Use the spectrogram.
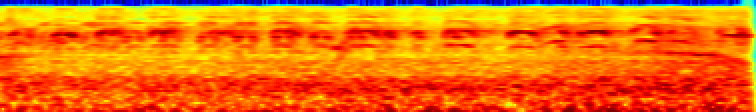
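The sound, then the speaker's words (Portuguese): Several great kiskadee calls chatter back and forth all around, bright and repeated, set against a constant rushing wash of water noise, with sea waves breaking in the background; no one speaks. “Os bentivis estão conversando ao meu redor.”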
